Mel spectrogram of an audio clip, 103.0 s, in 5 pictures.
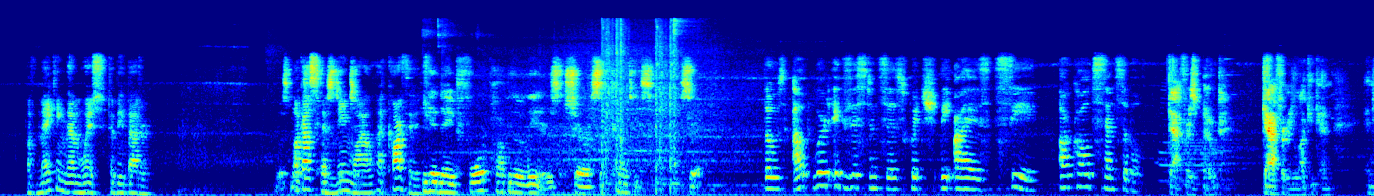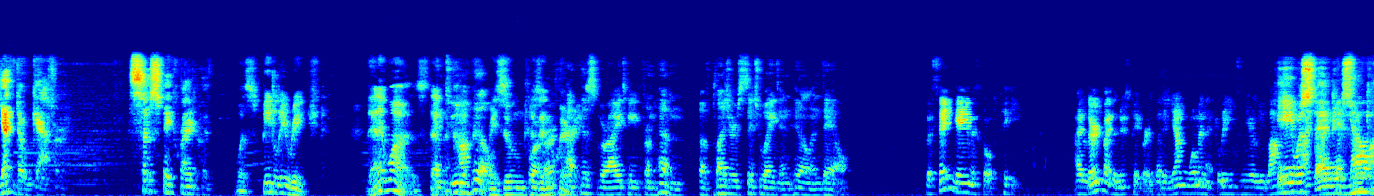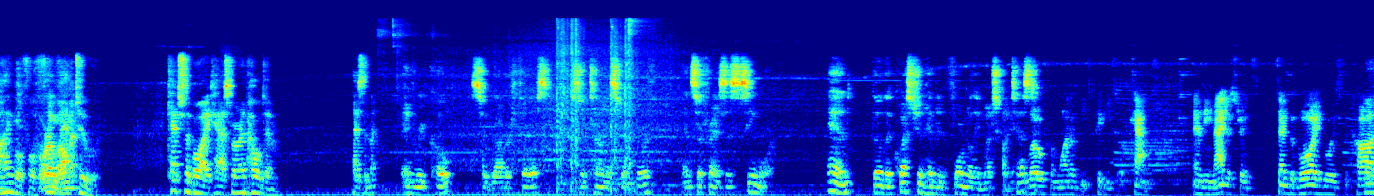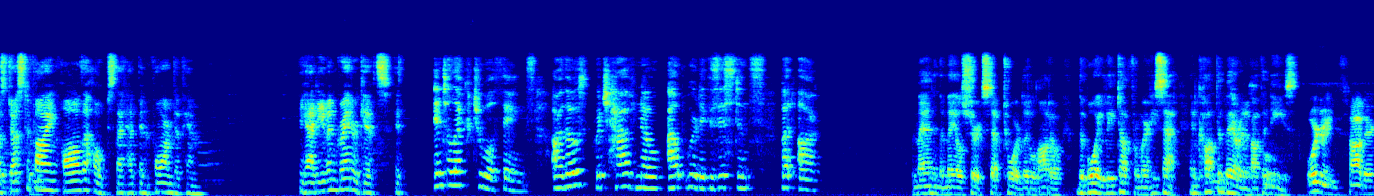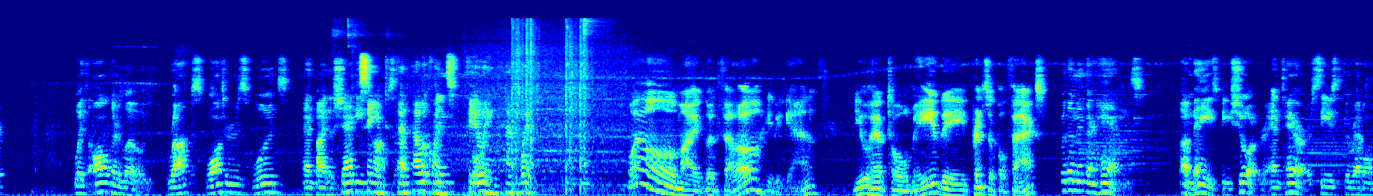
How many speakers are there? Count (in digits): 9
